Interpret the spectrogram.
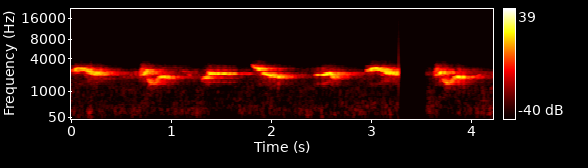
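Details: Clay-colored thrush (yigüirro) singing in Cartago, Costa Rica, at 4:45 am: loud, clear whistled caroling phrases, each slurring up and down, following one another about every half second with a brief break near the end.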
